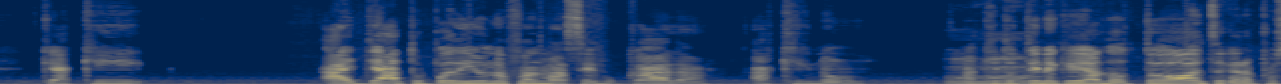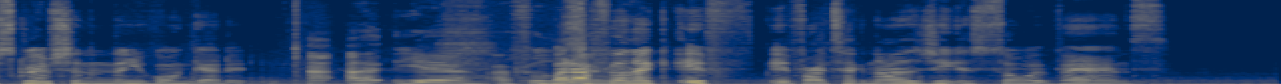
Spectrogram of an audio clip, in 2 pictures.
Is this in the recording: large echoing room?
no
